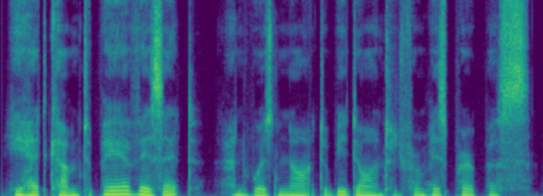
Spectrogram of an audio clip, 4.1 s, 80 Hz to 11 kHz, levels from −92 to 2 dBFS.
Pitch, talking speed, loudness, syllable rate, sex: 170 Hz, 235 wpm, -19 LUFS, 5.4 syllables/s, female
